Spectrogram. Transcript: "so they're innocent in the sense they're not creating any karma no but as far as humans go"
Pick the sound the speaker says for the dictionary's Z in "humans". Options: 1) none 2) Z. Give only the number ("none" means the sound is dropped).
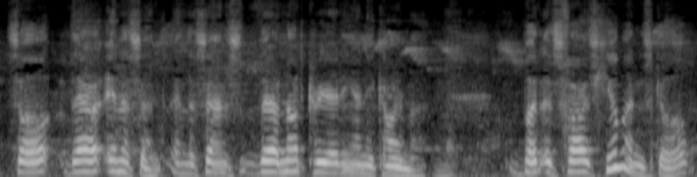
2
